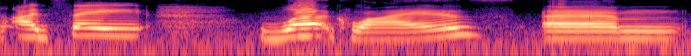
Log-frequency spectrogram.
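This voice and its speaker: A woman's voice: a little high, very slow, clear, resonant tone. A woman with a South London accent chatting casually as an interview guest, with an informal, slangy, joking way of talking. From South London, England, with part of childhood in Brooklyn.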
